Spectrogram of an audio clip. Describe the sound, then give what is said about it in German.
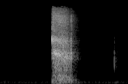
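A can of lukewarm Ottakringer beer is cracked open: one loud, sharp burst of fizzing hiss lasting about a third of a second, followed by a faint little click. No one speaks. “Ich habe dir, ich hab dir extra eine Hüsen mitgebracht.”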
